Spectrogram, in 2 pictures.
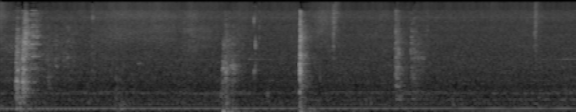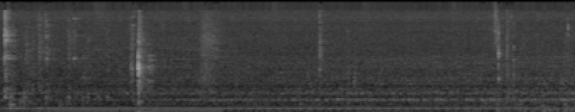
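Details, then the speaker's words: Bosch dishwasher after clearing an object jammed in the drain impeller housing: steady low drain pump hum with a few light clicks and water gurgling in the air gap; draining normally again. "Turn it off, turn it back on, and then when you close it, you can hear it's now draining. This is the air gap, and you can hear the water gurgling in there."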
